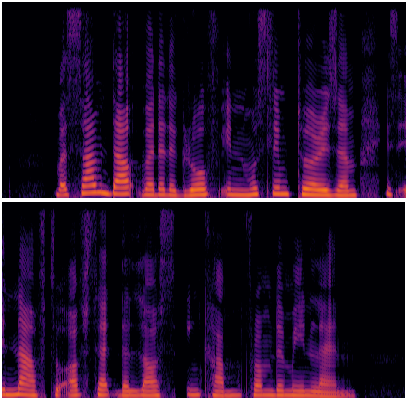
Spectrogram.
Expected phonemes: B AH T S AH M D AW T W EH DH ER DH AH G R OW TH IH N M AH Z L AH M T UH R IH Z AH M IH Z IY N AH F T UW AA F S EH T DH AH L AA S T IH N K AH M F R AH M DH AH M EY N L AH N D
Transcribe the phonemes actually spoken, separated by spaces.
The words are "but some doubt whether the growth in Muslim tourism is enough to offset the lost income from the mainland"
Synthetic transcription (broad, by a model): B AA T S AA M D AW T W EH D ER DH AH G R OW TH IH N M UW S L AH M T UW R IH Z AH M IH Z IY N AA F T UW AA F S EH T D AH L AA S IH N K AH M F R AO M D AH M EY N L AH N D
